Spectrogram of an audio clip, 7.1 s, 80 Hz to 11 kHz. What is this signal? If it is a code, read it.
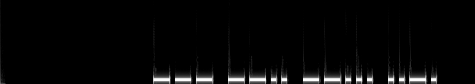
Morse code, heard as a keyed tone, about 15 wpm, 700 Hz. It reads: OZ7F
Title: DXCC-100 Call Signs - 4 Characters - 15wpm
